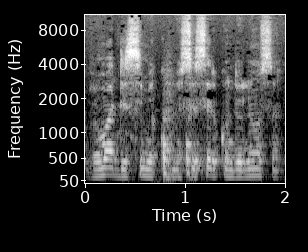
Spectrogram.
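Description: This middle-aged fashion designer from Congo talks quickly in a slightly high, level voice while being interviewed in a clothing shop. He switches between French and Lingala with emphasis, picked up by the interviewer's handheld mic amid background noise.

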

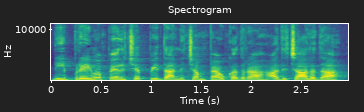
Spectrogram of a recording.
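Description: A woman narrator puts on an elderly orthodox father in a storybook reading, bitter with grief and scolding without pause. The voice stays mid-pitched and close to her own. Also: close to an everyday voice. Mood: angry, grieving. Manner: scolding, cursing.

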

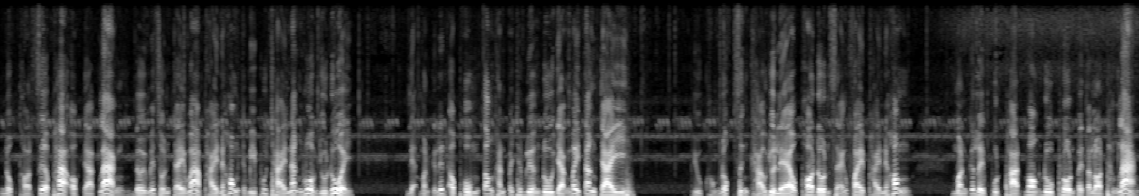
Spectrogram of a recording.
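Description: A man narrating a Thai war-thriller novel in a steady storytelling manner. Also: a little high, fast talker. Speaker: audiobook narrator.

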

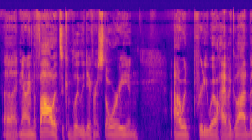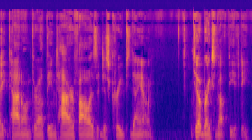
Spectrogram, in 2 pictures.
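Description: A young man talking casually to camera as a fishing channel host, relaxed and conversational with frequent fillers, recorded in a living room. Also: sits low, moderate pace. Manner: relaxed, conversational, frequent ums and you-knows. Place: living room with couch, indoors.

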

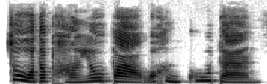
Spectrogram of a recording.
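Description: A woman voicing a polite, lonely little boy prince who asks gentle, earnest questions in a storybook reading. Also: high voice, normal speed, no room sound, pitched above the performer's own voice, lightly acted. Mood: lonely calling. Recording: dull lo-fi recording.

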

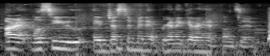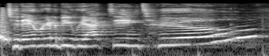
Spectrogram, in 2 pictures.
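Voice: medium pitch, sing-song, a little fast, music in the background. Sassy drag queen host, roomy sound. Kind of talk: casual reaction banter. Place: indoor studio with plain lit backdrop.

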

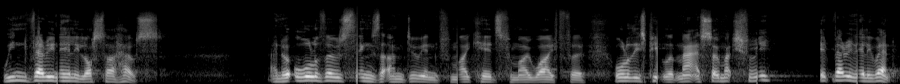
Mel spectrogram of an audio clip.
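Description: A startup founder gives a candid, rambling conference talk in a warm, slightly high voice with lively intonation, moving a little fast. He swears casually and keeps asking the audience "yeah?", while the conference hall adds long reverb.

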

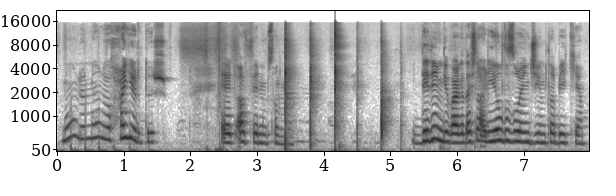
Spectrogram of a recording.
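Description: A young woman commenting casually on her gameplay, excitable and often shouting at her teammates. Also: high-pitched, normal speed, long pauses, slight background noise. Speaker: gaming channel host.

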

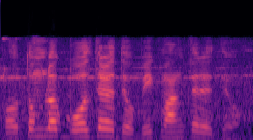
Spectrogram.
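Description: A man with a high voice barks quick callouts to his squad during a match. His muffled lo-fi mic sits under loud gunfire and engine noise. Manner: urgent callouts, laughing often. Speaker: gamer in squad voice chat. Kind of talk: casual game chat, calling out enemies. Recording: lo-fi voice chat over loud gunfire.

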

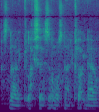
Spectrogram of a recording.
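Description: Speaking quickly in a gravelly, lowish voice with fairly even intonation, this weary young English vlogger rambles at the webcam on his desk. He fills his casual to-camera talk with hesitant fillers from a small home office, and background noise is audible.

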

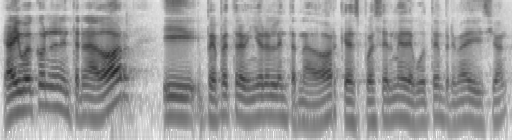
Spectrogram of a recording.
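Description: A middle-aged man with a Mexican accent, a former goalkeeper, telling an anecdote in an interview, acting out the shouts he quotes. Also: medium pitch, fast. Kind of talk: storytelling in an interview.

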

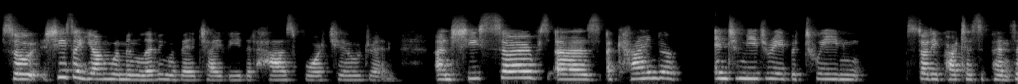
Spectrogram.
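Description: A woman's voice: fairly high pitch, bright, forceful tone, poor audio. A woman in her forties, a clinical researcher, explaining her work matter-of-factly on a video call through a headset. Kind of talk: panel discussion on a video call. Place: small room indoors.

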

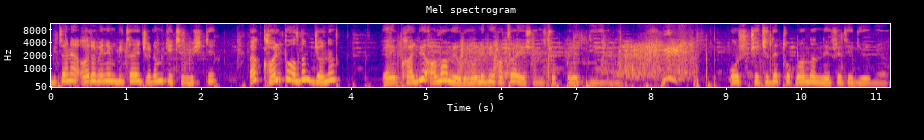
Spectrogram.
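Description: High-voiced excitable woman gaming over music. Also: low-quality recording. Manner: chatty, excitable, talks back to the game in slangy banter. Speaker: gaming YouTuber. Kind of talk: casual let's-play commentary. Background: game music.

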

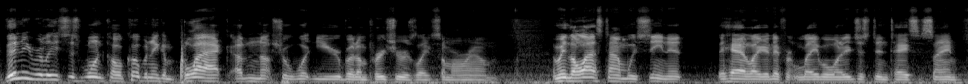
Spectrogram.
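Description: A man's voice: medium pitch, quick pace. Rambling young man, lip full of dip, noisy recording. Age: young adult. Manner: rambling, heavily sweary. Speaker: dip reviewer. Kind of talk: casual vlog chat, product review. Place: small cluttered log-walled room, indoors.

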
